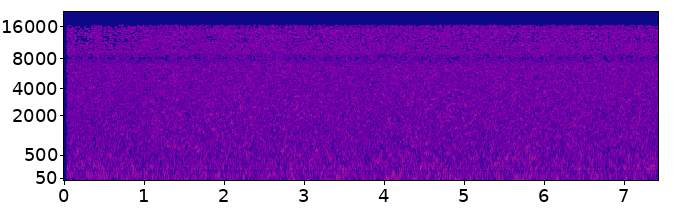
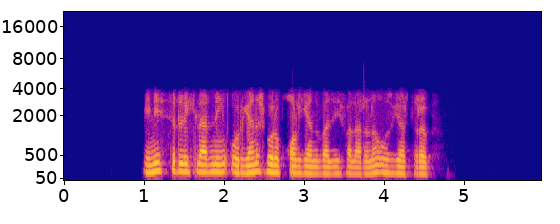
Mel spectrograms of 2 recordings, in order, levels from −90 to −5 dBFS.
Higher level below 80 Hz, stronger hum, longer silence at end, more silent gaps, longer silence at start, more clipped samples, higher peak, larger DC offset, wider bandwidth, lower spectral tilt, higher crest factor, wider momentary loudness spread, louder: second, -72 dBFS vs -58 dBFS; neither; second, 0 s vs 1.4 s; neither; second, 0 s vs 1 s; neither; second, -36 dBFS vs -4 dBFS; neither; first, 17 kHz vs 4 kHz; second, -0.5 dB/octave vs -11.5 dB/octave; about the same, 14 dB vs 18 dB; second, 1 LU vs 5 LU; second, -46 LUFS vs -20 LUFS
